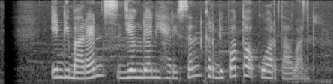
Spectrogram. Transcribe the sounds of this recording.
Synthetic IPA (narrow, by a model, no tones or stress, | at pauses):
ʔindibaɾɛnsd͡ʒɨŋdaniɦɛɾisənkɨrdipɔt̪ɔkuwart̪awa̰n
